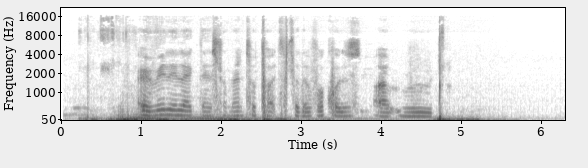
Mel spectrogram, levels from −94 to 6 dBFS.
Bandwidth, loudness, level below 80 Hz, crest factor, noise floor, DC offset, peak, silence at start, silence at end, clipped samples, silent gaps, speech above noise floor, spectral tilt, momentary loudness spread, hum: 16.5 kHz; -40 LUFS; -40 dBFS; 22 dB; -68 dBFS; under 0.1%; -12 dBFS; 0.2 s; 0.75 s; under 0.1%; none; 35 dB; -4.5 dB/octave; 12 LU; none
